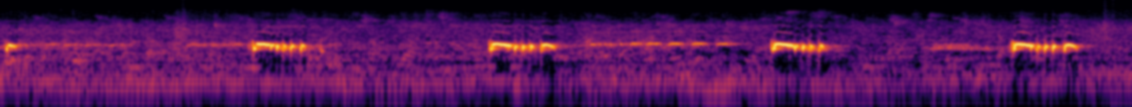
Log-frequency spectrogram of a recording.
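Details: Zebra dove reacting to master song: five ringing phrases of stuttered coos, roughly every two and a half seconds, with steady faint whistled tones between them and a quiet background.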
